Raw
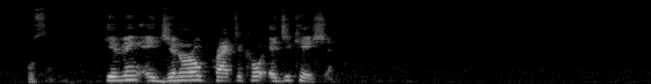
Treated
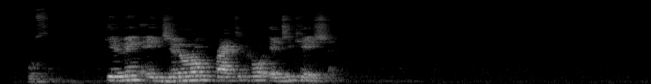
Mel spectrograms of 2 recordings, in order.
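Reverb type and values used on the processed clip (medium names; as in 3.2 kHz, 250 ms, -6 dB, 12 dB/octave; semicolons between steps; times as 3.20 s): simulated room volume 270 m³, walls furnished, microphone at 3.2 m; trim -8.5 dB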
